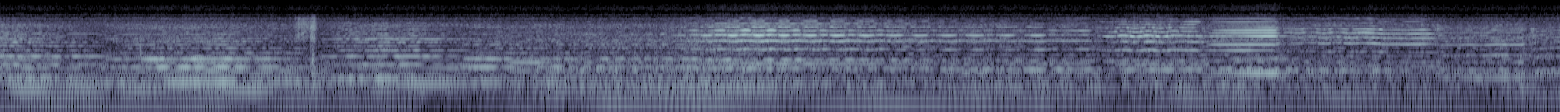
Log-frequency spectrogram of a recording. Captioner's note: none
